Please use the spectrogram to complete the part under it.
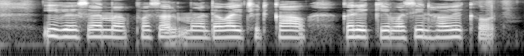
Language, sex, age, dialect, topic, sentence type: Chhattisgarhi, female, 25-30, Northern/Bhandar, agriculture, question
